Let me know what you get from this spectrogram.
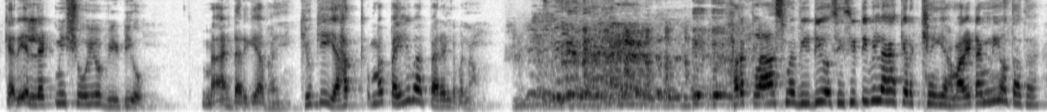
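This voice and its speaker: A man's voice: very high-pitched, animated, brisk, vocal fry, pauses often, a little mellow. A young man doing stand-up comedy and telling a story to a live audience in a chatty way that speaks straight to the crowd. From India. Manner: conversational, addresses audience directly. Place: comedy club stage with audience. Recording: noisy live club recording.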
